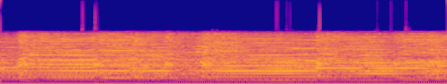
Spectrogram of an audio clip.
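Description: Acoustic guitar strumming chords in an instrumental gap between sung lines, with a new strum about every half second and the chords ringing on.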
